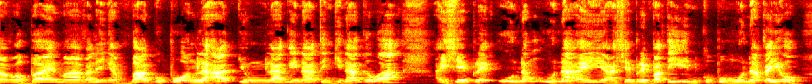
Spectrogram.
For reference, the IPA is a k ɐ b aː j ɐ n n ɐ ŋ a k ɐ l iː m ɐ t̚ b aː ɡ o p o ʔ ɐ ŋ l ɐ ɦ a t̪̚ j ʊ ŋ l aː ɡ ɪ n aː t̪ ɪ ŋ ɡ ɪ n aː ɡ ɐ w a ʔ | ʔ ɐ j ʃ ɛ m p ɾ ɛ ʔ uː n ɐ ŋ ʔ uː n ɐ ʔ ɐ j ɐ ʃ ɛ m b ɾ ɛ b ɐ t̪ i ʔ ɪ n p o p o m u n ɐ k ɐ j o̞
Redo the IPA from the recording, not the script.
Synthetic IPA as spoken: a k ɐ b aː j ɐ n m ɐ ŋ a k ɐ l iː ŋ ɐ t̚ b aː ɡ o p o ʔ ɐ ŋ l ɐ ɦ a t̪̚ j ʊ ŋ l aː ɡ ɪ n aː t̪ ɪ ŋ ɡ ɪ n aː ɡ ɐ w a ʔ | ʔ ɐ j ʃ ɛ m p ɾ ɛ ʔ uː n ɐ ŋ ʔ uː n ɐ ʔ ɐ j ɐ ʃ ɛ m p ɾ ɛ b ɐ t̪ i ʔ ɪ n k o p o m uː n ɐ k ɐ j o̞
